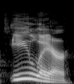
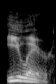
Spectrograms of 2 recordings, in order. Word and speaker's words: Helaire: Is it Clyde Edwards-Helaire or Helaire? You're saying the H is silent, Field.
